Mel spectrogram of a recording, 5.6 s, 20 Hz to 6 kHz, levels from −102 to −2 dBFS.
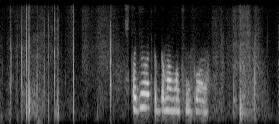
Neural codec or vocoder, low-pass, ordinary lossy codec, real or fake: codec, 44.1 kHz, 2.6 kbps, DAC; 5.4 kHz; none; fake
